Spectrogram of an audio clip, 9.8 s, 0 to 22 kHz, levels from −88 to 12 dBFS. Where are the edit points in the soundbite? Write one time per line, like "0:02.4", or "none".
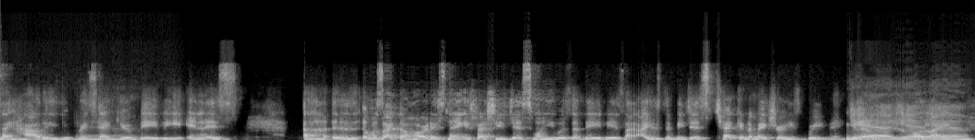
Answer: none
